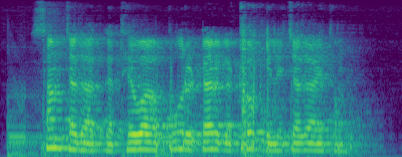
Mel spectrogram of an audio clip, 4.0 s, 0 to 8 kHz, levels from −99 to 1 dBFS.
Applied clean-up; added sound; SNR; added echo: none; Organ; 17 dB; reverberation time 0.8 s.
